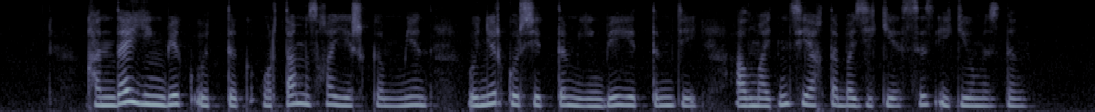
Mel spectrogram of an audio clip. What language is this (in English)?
Kazakh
